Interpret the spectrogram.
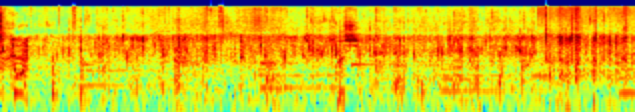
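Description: Food sizzling and crackling in a metal mess tin over a campfire, with background music playing over it.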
